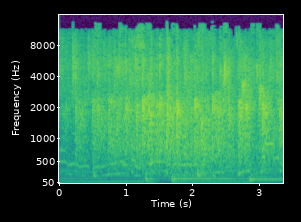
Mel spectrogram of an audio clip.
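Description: Steady audience applause for a fourth-grade pupil receiving a first prize, a dense wash of many hands clapping that holds for a few seconds at a fairly even level, with a low sustained hum underneath and no speech.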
